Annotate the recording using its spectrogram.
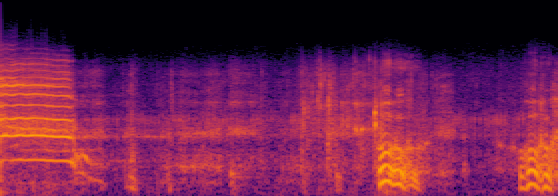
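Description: A woman's high-pitched scream, held for about half a second and falling off at the end, at the very start. A short wordless vocal cry follows about three seconds in.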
